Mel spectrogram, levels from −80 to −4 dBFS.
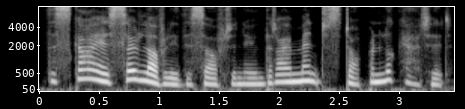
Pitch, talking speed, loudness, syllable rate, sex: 215 Hz, 275 wpm, -20 LUFS, 6.2 syllables/s, female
